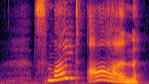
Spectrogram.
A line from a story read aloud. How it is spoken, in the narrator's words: screamed Nam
